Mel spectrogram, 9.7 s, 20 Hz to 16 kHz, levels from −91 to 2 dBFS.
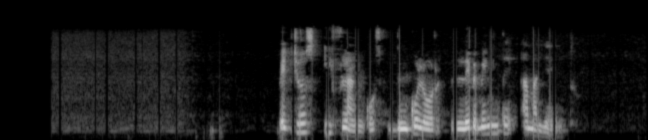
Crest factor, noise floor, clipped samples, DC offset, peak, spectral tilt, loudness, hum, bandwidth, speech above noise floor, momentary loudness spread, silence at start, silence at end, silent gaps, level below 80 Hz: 20 dB; -73 dBFS; under 0.1%; under 0.1%; -8 dBFS; -3 dB/octave; -25 LUFS; none; 7.8 kHz; 48 dB; 13 LU; 4.2 s; 1.3 s; none; -62 dBFS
